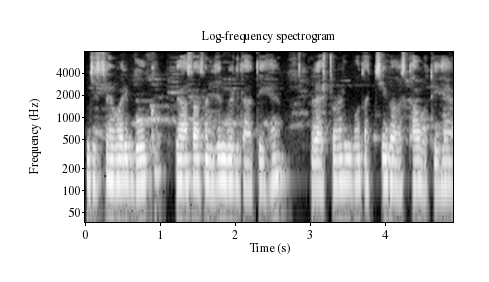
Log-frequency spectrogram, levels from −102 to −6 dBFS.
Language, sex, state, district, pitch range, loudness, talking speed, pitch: Hindi, male, Uttar Pradesh, Muzaffarnagar, 130-135 Hz, -16 LUFS, 145 wpm, 135 Hz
